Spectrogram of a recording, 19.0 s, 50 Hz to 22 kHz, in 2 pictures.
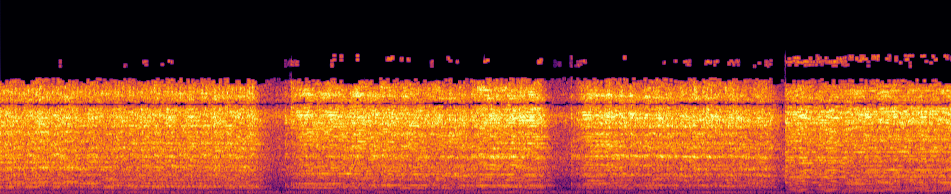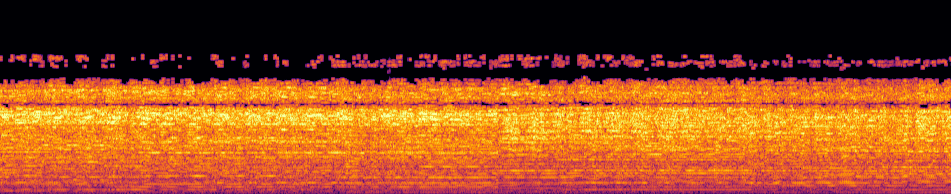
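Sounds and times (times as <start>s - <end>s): angle grinder grinding metal: 0.0s - 19.0s.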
